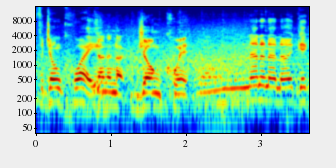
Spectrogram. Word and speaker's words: Quay: Oh, Q-U-A-Y. That's Quay. It's pronounced Quay, not Quay. The spelling's confusing.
